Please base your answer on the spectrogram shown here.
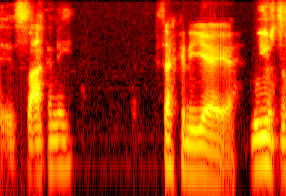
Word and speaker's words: Saucony: I think those are the two ways we always pronounce it, either Saucony or Saucony. I think the correct pronunciation is Saucony. Saucony, yeah.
